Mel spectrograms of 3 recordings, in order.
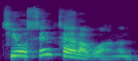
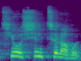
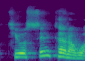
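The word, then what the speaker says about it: teosinte: 실제 사진이 있으면 이 옥수수의 원래 조상, 야생 옥수수인 티오신테라고 발음을 합니다. 책에는 티오신트라고 되어 있으나 어쨌든 원래 제대로 된 발음은 티오신테라고 하는 요것인데 이거는 이게 확실히 얘가 옥수수의 조상이다라고 확인해 주기 전에는 아무도 이걸 모르는 거지.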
